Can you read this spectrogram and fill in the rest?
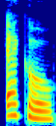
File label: "Echo", English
